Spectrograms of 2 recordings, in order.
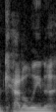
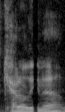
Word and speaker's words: Carolina: Then last week we had the debut of Carolina, who Vic Joseph cannot pronounce correctly. He calls her Catalina every time, but her name is Carolina, which is Carolina with a Spanish accent, because she's Spanish, guys.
